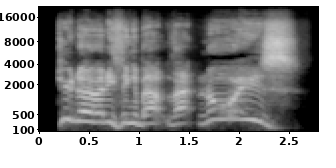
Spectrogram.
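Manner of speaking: put-on very high, loud old man voice, sounds drawn out. Voicing an old man who looks out into the hallway: old man character voice. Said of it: "an old man looks out with his glasses on".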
